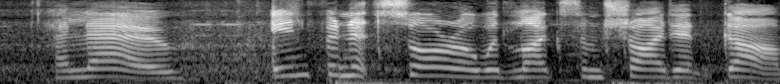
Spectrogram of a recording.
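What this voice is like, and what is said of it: Good put-on English accent. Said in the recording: “That's a really good English accent”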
